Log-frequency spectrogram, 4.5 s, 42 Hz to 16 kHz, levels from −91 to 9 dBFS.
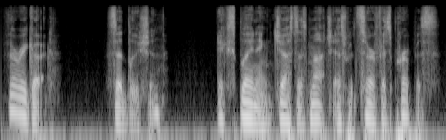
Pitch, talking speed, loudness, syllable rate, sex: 95 Hz, 175 wpm, -19 LUFS, 5.8 syllables/s, male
